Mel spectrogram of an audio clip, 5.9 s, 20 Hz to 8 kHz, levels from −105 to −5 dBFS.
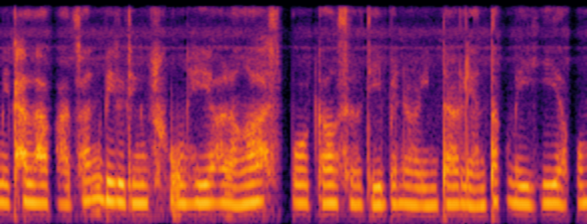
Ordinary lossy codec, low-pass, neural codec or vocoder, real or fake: AAC, 48 kbps; 7.2 kHz; none; real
